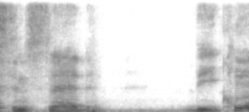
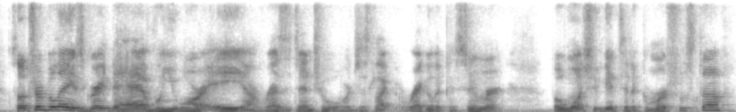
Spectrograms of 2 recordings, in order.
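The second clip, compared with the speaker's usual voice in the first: normal talking voice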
